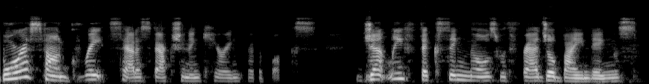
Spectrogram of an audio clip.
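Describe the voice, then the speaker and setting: A woman reading a picture book aloud to children, with expressive, deliberate phrasing. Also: fairly low pitch, no room sound, rough recording. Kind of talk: read-aloud storytelling for children.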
